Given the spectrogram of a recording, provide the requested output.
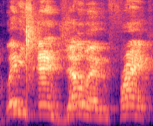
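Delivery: high, loud, slow announcer. Acted. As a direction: boom it like a ring announcer. Announcing the stream start.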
